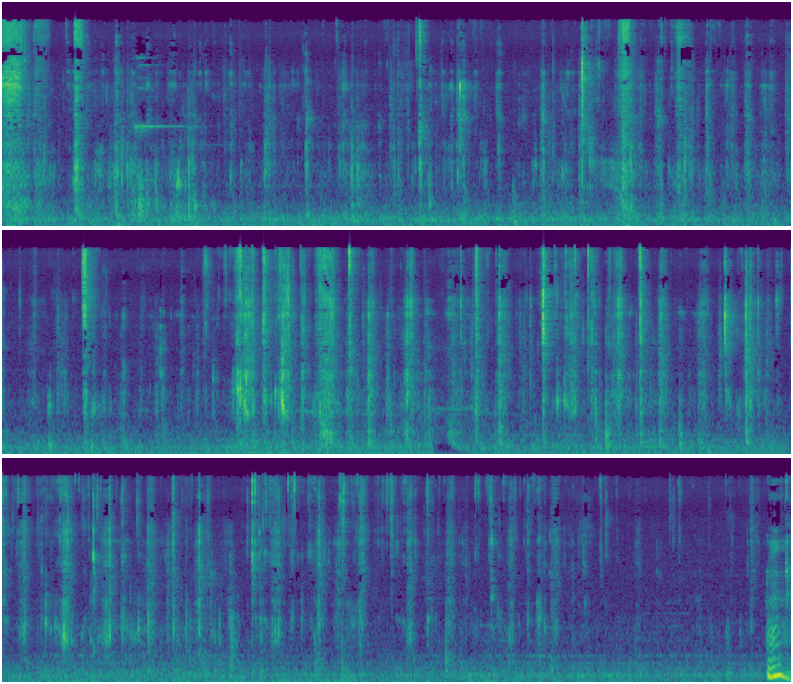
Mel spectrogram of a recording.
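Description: A person biting and chewing pieces of spicy braised ox feet, with irregular mouth clicks throughout.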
